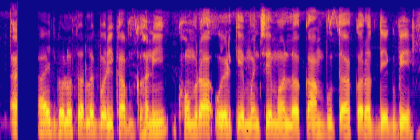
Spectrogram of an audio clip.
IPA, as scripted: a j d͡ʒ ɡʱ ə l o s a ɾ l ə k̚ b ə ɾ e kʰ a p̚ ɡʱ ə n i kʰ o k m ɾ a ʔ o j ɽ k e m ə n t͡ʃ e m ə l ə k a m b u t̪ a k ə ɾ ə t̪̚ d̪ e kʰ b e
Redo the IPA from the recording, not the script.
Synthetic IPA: a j d͡ʒ ɡʱ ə l o s ə ɾ l ə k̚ b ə ɾ i kʰ a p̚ ɡʱ ə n i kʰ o m ɾ a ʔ o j ɽ k e m ə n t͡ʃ e m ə l ə k a m b u t̪ a k ə ɾ ə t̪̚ d̪ e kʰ b e

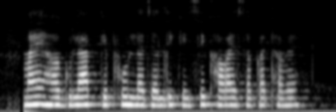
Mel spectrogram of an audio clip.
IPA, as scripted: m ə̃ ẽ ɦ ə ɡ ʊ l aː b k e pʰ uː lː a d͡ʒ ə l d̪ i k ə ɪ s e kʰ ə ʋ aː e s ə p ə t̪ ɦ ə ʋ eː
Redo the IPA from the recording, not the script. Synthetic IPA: m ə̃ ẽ ɦ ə ɡ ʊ l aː b k e pʰ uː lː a d͡ʒ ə l d̪ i k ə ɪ s e kʰ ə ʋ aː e s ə k ə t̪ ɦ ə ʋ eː

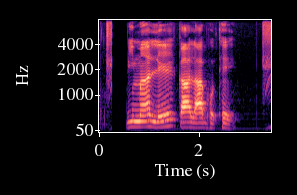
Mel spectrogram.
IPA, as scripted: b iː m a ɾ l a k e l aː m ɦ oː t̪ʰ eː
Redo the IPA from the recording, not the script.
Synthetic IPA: b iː m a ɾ l e k a l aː b ɦ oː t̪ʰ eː

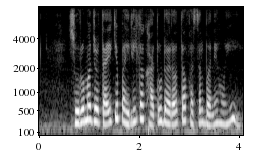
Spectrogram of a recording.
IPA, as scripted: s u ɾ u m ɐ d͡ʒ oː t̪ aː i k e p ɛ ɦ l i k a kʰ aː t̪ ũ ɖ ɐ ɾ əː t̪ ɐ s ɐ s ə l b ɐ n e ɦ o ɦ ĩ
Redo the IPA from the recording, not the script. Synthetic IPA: s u ɾ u m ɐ d͡ʒ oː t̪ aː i k e p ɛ ɦ l i k a kʰ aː t̪ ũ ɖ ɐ ɾ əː t̪ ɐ f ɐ s ə l b ɐ n e ɦ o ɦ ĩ

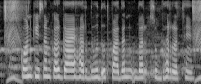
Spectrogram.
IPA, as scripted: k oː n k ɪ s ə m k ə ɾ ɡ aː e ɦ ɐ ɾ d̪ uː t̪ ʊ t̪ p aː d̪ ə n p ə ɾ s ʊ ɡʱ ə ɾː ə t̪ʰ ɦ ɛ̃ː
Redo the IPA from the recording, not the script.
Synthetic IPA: k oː n k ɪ s ə m k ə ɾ ɡ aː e ɦ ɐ ɾ d̪ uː d̪ ʊ t̪ p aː d̪ ə n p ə ɾ s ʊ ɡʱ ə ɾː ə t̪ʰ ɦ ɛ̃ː

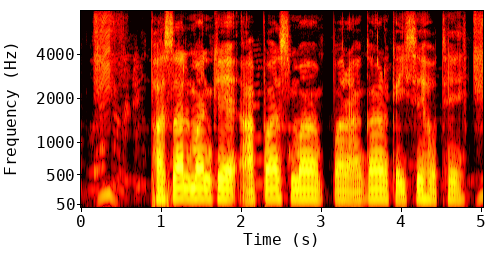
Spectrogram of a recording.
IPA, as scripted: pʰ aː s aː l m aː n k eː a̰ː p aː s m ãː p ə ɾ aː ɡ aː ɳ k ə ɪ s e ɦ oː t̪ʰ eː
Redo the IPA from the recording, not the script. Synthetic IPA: pʰ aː s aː l m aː n k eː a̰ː p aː s m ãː p ə ɾ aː ɡ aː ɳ k ə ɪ s e ɦ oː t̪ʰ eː

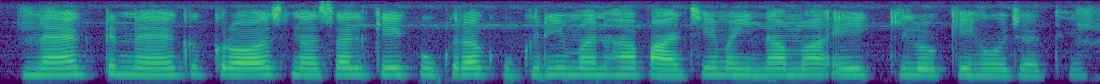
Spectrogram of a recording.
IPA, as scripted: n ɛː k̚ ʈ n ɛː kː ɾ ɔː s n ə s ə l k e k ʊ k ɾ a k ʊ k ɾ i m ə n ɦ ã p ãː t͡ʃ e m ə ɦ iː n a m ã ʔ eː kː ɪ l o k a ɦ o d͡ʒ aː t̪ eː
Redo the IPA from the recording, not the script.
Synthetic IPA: n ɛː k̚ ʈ n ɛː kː ɾ ɔː s n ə s ə l k e k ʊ k ɾ a k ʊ k ɾ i m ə n ɦ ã p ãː t͡ʃ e m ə ɦ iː n a m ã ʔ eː kː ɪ l o k e ɦ o d͡ʒ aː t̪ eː

